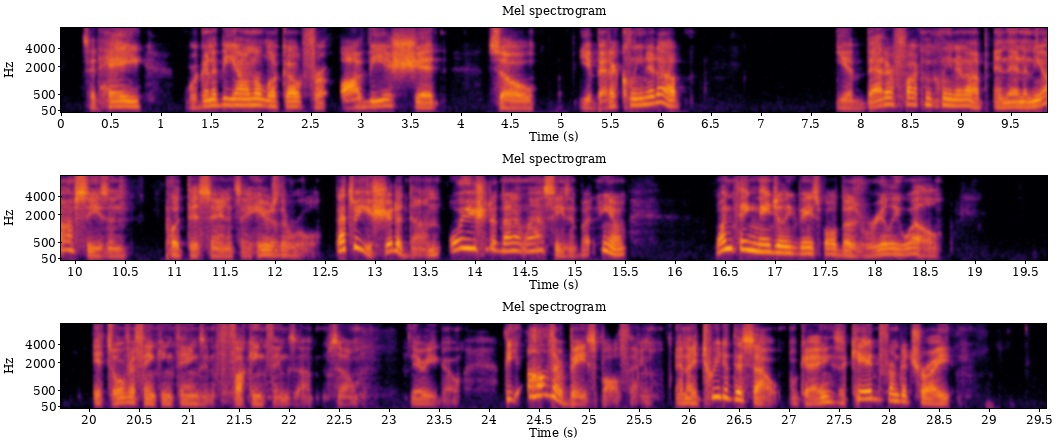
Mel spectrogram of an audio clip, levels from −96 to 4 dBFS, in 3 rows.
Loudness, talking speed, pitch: -21 LUFS, 180 wpm, 150 Hz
